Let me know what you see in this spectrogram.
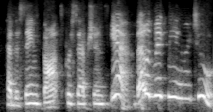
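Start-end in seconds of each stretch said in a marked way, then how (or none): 1.6-3.2 high-pitched, emphatic acted agreement; joining in empathetically. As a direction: side with them, voice leaping up. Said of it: "when you join with people like that".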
